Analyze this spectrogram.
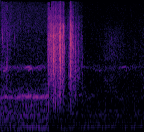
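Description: Paper pages rustle as a book opens.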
